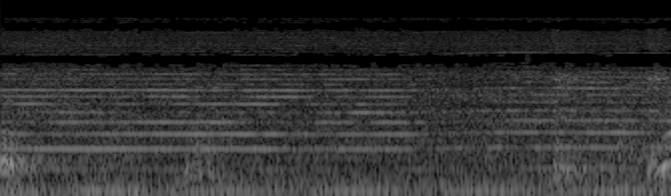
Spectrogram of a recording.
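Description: Corded handheld power tool's electric motor running steadily with a constant high whine.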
